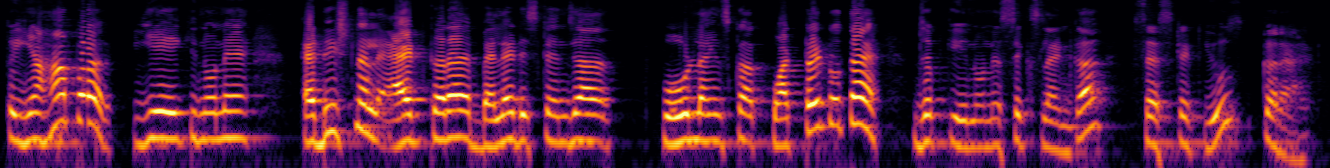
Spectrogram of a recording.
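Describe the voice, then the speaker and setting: A woman's voice: mid-range voice, expressive, normal speed. A woman teaching literature, explaining a poem patiently and counting out syllables, switching between Hindi and English.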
